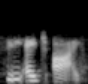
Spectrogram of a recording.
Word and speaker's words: Chi: XI is that correct actually it's Chi they CI just like it sounds okay GE that in the Chinese is it's Qi but they recognized it so they call it Chi to change okay and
